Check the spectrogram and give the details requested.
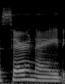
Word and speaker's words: Serenaid: So serenade is obviously um the word serenade but I have spelled it s e r e n a i d.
